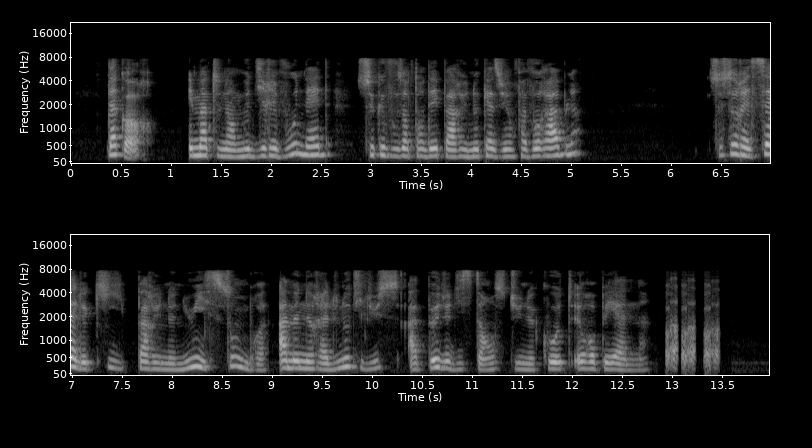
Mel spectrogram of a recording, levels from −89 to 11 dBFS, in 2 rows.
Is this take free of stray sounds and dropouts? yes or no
no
